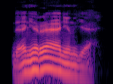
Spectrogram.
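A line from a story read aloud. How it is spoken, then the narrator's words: Grumbling with a hiss. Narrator (Russian): пробурчал Геральт, морщась и шипя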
